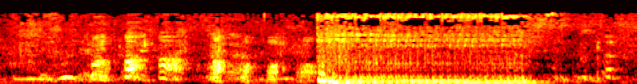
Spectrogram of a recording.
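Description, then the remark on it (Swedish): Someone talks briefly, then makes a loud, buzzy, sputtering sound with their mouth for about a second, imitating air rushing out of a deflating balloon. “Har ni sett förresten luften gå ur en ballong?”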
